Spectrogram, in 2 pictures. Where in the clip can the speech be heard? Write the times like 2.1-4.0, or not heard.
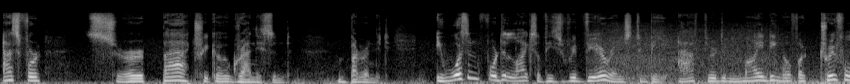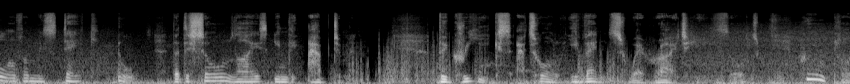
0.0-16.9.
